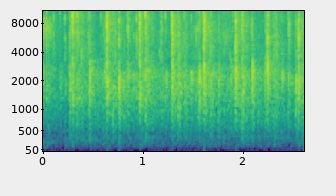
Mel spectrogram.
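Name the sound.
clapping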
